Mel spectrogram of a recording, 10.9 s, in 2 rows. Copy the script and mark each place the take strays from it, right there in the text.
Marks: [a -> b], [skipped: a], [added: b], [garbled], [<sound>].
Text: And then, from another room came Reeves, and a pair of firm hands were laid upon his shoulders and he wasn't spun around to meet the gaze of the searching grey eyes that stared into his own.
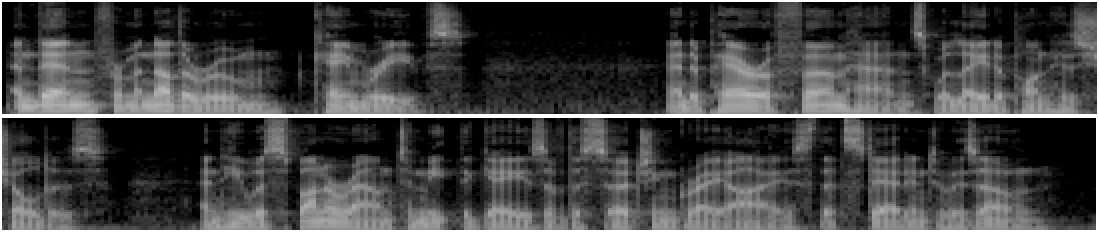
And then, from another room came Reeves, and a pair of firm hands were laid upon his shoulders and he [wasn't -> was] spun around to meet the gaze of the searching grey eyes that stared into his own.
